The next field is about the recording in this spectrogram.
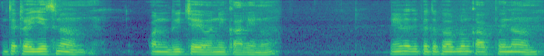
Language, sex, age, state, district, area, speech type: Telugu, male, 18-30, Andhra Pradesh, Nellore, urban, spontaneous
